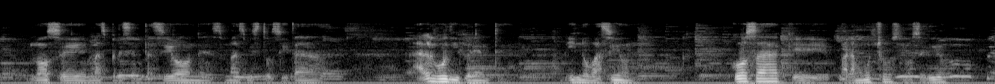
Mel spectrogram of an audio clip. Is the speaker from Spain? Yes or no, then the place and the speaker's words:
no; Puebla, Mexico; Sí, en la ciudad de Los Ángeles, en Puebla, de donde soy originario.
